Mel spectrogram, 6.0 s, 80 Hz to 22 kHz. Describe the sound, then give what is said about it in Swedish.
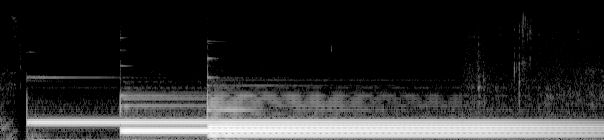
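A Sveriges Radio P1 time signal marking 11 o'clock: three clean electronic tones enter one after another, stacking into a steady sustained chord that holds for several seconds before slowly fading, with no voices. “Än så länge är det förmiddag. Klockan slår nu 11.”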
